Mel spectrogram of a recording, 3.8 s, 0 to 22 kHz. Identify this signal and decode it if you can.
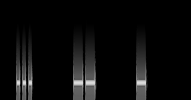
Morse code, heard as a keyed tone, about 20 wpm, spaced as for 8 wpm, 690 Hz. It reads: SMT
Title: 198 Lesson 32e - Letter k - Three Characters 20wpm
